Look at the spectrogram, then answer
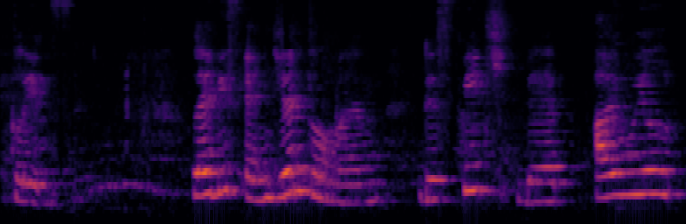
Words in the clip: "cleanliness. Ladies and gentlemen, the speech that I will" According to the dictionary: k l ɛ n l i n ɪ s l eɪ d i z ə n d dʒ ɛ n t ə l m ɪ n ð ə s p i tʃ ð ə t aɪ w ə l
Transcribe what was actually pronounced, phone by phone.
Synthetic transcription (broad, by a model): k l l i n s l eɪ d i s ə n dʒ ɛ n t ə l m ɪ n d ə s p i tʃ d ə t aɪ w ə l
